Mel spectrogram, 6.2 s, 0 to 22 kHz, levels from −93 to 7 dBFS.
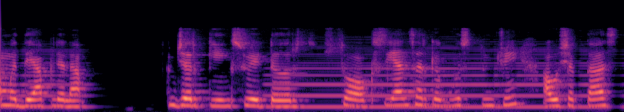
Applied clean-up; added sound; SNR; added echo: neural mask model RNNoise.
